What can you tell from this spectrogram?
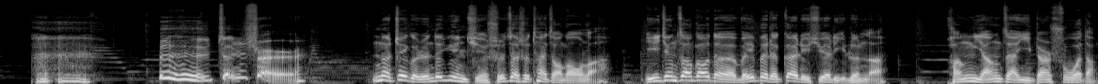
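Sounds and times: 
speech: 0.3 - 1.0, 1.7 - 10.9
breathy noise: 0.3 - 2.2
person imitating a yawn: 0.3 - 2.2.

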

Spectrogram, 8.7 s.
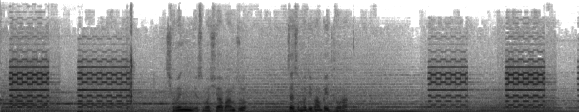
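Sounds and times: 
police report telephone ringing: 0.2 - 2.0, 6.4 - 8.6
speech: 2.6 - 5.5.

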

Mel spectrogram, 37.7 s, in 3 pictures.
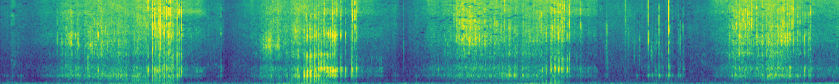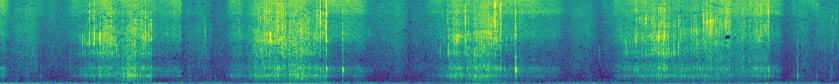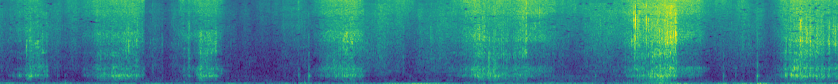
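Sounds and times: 
faint crinkling: 0.0 - 37.7
hair washing scalp massage rubbing and scraping: 0.0 - 37.7.

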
